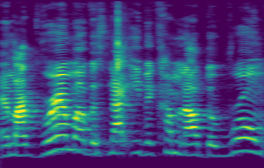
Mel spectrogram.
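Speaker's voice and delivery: usual speaking voice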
